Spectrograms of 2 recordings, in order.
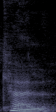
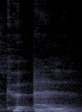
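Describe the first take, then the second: First: The two words run together as one syllable. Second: The two words are said as separate syllables. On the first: The speaker calls it right. "You simply say in one fluid um, movement" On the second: The speaker calls it wrong. "not que elle"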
